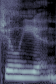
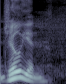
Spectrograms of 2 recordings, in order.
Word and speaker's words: Jillian: It's technically three syllables. – Yes. – Jillian. – Jillian. – And it's spelt kind of like the author of the book we're going to talk about close to. Jill, I-A-N, Jill and Iain, so yeah.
